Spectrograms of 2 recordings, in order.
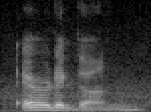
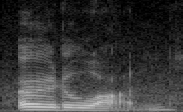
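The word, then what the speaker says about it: Erdoğan: turkish president erdogan erdogan erdogan with g like in a gun but his name is pronounced urdu erdogan g is silent we cannot know it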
